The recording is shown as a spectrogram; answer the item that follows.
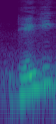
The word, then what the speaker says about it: डेंगी: आज आपसे डेंगू बीमारी के विषय में बात करूंगा, जिसका सही उच्चारण डेंगी होता है।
